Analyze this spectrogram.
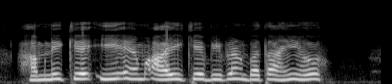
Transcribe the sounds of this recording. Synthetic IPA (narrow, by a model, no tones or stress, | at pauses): həmnikeʔiemaːikebipɾənbət̪aːɦĩɦoː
